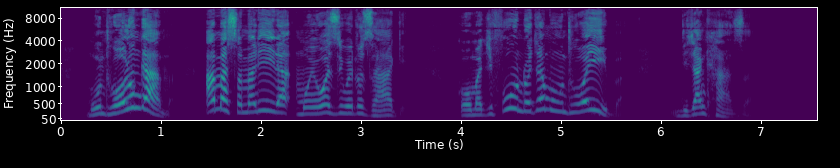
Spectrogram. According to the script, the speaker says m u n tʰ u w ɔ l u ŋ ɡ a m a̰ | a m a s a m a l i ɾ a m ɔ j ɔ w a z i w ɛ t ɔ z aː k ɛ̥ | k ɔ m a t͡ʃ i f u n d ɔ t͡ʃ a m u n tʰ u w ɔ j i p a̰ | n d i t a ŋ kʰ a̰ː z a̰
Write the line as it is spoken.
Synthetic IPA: m u n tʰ u w ɔ l u ŋ ɡ a m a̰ | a m a s a m a l i ɾ a m ɔ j ɔ w a z i w ɛ t ɔ z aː k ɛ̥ | k ɔ m a t͡ʃ i f u n d ɔ t͡ʃ a m u n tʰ u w ɔ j i p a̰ | n d i t͡ʃ a ŋ kʰ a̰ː z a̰

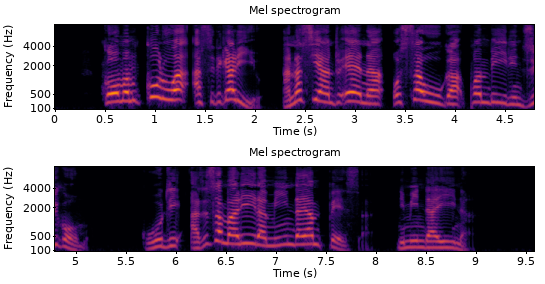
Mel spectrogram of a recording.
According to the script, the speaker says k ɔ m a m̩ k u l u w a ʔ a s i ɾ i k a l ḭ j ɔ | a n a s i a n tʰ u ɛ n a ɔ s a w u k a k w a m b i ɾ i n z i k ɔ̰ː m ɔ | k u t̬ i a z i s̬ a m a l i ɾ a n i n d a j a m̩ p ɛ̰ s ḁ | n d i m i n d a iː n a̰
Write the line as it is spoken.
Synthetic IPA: k ɔ m a m̩ k u l u w a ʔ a s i ɾ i k a l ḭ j ɔ | a n a s i a n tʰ u ɛ n a ɔ s a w u k a k w a m b i ɾ i n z i k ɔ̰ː m ɔ | k u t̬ i a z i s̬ a m a l i ɾ a m i n d a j a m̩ p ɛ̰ s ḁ | n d i m i n d a iː n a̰

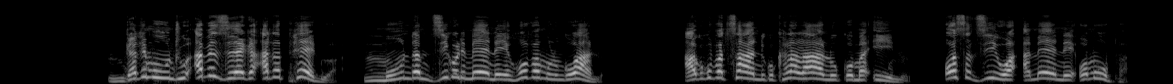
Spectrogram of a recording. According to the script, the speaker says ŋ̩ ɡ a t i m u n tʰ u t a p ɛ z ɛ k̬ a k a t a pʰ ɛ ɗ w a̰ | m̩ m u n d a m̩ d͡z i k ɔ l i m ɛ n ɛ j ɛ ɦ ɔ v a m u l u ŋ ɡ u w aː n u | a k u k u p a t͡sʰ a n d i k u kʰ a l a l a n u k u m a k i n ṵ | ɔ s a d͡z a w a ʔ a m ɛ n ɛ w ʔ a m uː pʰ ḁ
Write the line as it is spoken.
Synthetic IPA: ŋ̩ ɡ a t i m u n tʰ u ʔ a p ɛ z ɛ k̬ a ʔ a t a pʰ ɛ ɗ w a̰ | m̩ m u n d a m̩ d͡z i k ɔ l i m ɛ n ɛ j ɛ ɦ ɔ v a m u l u ŋ ɡ u w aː n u | a k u k u p a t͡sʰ a n d i k u kʰ a l a l a n u k ɔ m a ʔ i n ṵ | ɔ s a d͡z i w a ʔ a m ɛ n ɛ w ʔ a m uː pʰ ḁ

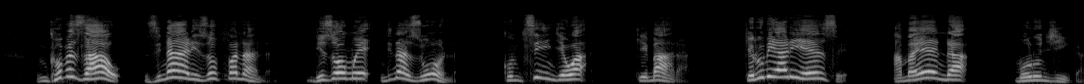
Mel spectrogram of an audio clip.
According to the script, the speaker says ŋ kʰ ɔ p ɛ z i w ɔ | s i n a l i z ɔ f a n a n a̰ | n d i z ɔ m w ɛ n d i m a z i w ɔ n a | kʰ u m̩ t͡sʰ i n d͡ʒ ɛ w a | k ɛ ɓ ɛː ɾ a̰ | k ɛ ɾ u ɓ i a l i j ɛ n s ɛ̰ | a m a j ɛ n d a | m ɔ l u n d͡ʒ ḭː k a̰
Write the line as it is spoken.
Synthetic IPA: ŋ kʰ ɔ p ɛ z a w ɔ | z i n a l i z ɔ f a n a n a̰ | n d i z ɔ m w ɛ n d i n a z i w ɔ n a | k u m̩ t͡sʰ i n d͡ʒ ɛ w a | k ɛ ɓ aː ɾ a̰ | k ɛ ɾ u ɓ i a l i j ɛ n s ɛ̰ | a m a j ɛ n d a | m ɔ l u n d͡ʒ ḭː k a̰

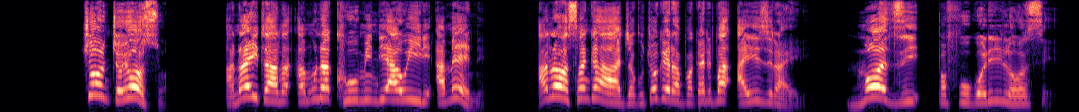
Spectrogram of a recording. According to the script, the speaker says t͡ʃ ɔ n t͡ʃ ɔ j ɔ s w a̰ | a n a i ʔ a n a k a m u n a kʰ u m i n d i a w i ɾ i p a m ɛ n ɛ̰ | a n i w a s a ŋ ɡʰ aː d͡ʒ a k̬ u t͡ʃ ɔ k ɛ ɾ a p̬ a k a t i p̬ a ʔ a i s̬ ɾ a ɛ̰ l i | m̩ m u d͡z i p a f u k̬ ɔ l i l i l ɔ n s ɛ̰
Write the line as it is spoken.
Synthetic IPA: t͡ʃ ɔ n t͡ʃ ɔ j ɔ s w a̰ | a n a i t a n a ʔ a m u n a kʰ u m i n d i a w i ɾ i ʔ a m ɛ n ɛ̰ | a n a w a s a ŋ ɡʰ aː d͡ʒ a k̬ u t͡ʃ ɔ k ɛ ɾ a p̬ a k a t i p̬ a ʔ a i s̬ ɾ a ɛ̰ l i | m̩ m ɔ d͡z i p a f u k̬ ɔ l i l i l ɔː n s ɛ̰

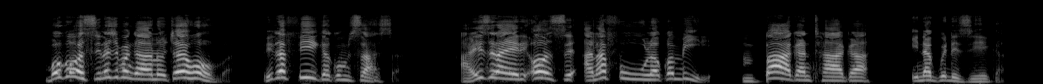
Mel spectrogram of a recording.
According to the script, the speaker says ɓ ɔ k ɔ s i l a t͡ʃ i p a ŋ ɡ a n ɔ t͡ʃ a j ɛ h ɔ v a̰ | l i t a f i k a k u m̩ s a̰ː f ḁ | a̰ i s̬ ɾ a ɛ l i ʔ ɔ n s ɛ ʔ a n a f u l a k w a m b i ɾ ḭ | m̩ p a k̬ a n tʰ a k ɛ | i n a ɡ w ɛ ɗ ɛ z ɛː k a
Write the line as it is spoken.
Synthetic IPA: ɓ ɔ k ɔ s i l a t͡ʃ i p a ŋ ɡ a n ɔ t͡ʃ a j ɛ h ɔ v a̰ | l i t a f i k a k u m̩ s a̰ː s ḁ | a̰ i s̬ ɾ a ɛ l i ʔ ɔ n s ɛ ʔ a n a f u l a k w a m b i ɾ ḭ | m̩ p a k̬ a n tʰ a k a | i n a ɡ w ɛ ɗ ɛ z ɛː k a

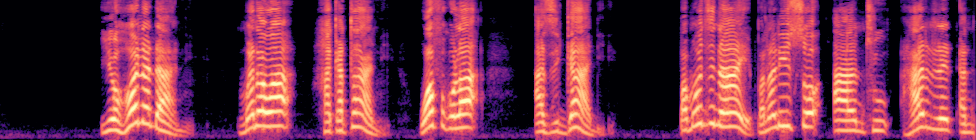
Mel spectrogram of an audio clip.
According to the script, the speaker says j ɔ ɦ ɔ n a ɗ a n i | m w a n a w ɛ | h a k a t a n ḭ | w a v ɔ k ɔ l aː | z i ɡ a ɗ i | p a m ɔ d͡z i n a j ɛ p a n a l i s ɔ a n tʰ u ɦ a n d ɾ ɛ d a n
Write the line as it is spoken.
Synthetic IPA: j ɔ ɦ ɔ n a ɗ a n i | m w a n a w a | h a k a t a n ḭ | w a f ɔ k ɔ l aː | z i ɡ a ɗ i | p a m ɔ d͡z i n a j ɛ p a n a l i s ɔ a n tʰ u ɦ a n d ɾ ɛ d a n

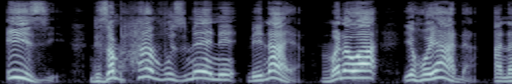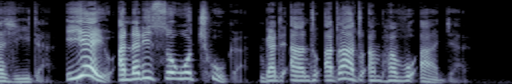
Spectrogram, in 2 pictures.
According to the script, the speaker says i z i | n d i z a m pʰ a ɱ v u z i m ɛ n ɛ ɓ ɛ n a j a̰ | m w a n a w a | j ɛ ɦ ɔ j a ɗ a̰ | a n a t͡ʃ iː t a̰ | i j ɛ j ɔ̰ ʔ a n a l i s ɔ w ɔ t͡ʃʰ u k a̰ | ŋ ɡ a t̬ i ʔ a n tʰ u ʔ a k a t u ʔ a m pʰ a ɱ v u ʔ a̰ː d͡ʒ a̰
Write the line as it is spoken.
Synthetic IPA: i z i | n d i z a m pʰ a ɱ v u z i m ɛ n ɛ ɓ ɛ n a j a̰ | m w a n a w a | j ɛ ɦ ɔ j a ɗ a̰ | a n a t͡ʃ iː t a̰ | i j ɛ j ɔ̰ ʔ a n a l i s ɔ w ɔ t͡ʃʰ u k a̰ | ŋ ɡ a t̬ i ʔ a n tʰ u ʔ a t a t u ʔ a m pʰ a ɱ v u ʔ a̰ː d͡ʒ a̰

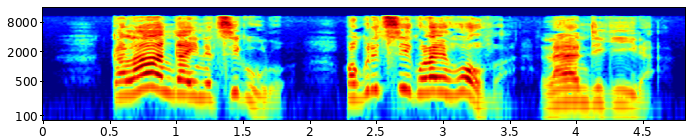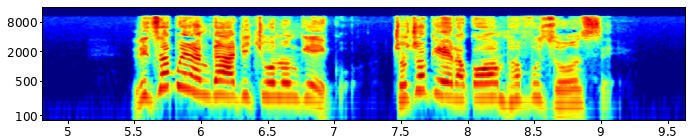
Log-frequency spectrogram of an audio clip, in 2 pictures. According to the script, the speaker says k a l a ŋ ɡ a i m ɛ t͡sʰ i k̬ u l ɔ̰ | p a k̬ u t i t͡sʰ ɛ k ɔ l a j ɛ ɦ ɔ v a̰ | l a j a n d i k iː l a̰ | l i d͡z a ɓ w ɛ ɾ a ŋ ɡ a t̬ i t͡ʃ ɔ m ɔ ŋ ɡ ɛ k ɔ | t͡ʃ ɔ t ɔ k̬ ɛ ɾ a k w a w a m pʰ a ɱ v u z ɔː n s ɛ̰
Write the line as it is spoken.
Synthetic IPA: k a l a ŋ ɡ a i n ɛ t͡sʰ i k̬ u l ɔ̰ | p a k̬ u t i t͡sʰ i k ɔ l a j ɛ ɦ ɔ v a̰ | l a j a n d i k iː ɾ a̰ | l i d͡z a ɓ w ɛ ɾ a ŋ ɡ a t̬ i t͡ʃ ɔ n ɔ ŋ ɡ ɛ k ɔ | t͡ʃ ɔ t͡ʃ ɔ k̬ ɛ ɾ a k w a w a m pʰ a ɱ v u z ɔː n s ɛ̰

